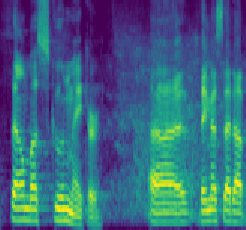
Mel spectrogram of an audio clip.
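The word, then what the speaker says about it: Thelma Schoonmaker: They asked all the nominees how to pronounce my name and I said my name is clearly pronounced Thelma Skoon Maker.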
